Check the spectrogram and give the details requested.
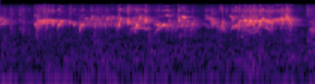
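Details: European goldfinches in an aviary shared with canaries, put there to exercise and get used to the canaries before pairing; a rapid, tinkling twittered song of quick high notes in two bursts, split by a short pause midway.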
